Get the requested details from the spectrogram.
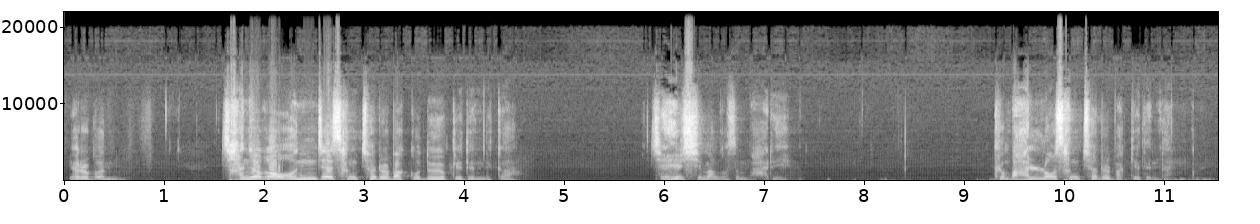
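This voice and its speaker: Lively gravelly-voiced middle-aged pastor. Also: male voice, fairly high pitch. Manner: animated preaching, asks the congregation questions and acts out quoted scolding. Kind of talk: sermon.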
